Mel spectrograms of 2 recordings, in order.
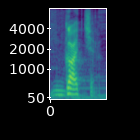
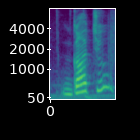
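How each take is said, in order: First: The t and y blend into a ch sound. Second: The t and y are said as separate sounds.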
